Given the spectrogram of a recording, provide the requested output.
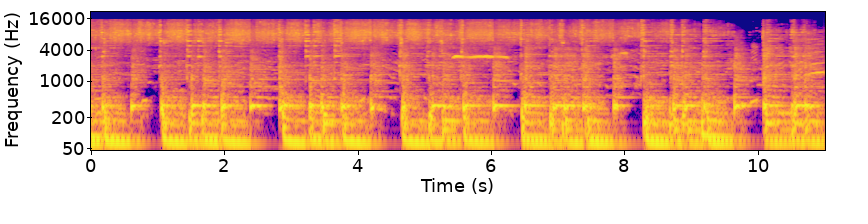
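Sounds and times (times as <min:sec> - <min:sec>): metal jingles clashing in rhythm: 0:00.0 - 0:09.7
music with a steady beat: 0:00.0 - 0:11.0
high steady tone: 0:01.5 - 0:08.5.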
